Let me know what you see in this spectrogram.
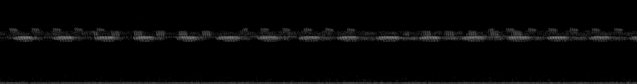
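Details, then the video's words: Autumn insect orchestra of crickets and companions near a streetlight, the high shrill chirps rising and falling in a regular pulse roughly every 0.4 seconds, dense trilling over it. "가을의 한 복판 곤충들의 합창"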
